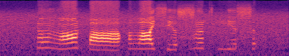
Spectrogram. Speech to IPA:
p ũ˧ ðˤ ɛ̃˨˦ p ɑ˨ | ðˤ æ˧ sʲ ɔ˨ s z ə̃˦ t͡s nʲ ə˧ s

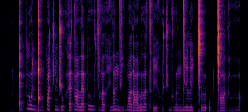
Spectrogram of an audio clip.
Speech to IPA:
ǃ ṳ p l u ə̯ ŋ͡ǃ ɑ̤ p ɑ t͡ʃ n d͡ʒ u h ɛ ɡ ɑ ð ɛ p ɦ ṳ t ɑ̤ ə̯ h i̤ ə̯ n d i̤ b ɑ ə̯ ɾ ɑ ð ɯ ə̯ tʼ i h ṳ t͡ʃ ɡʱ ɯ n d i l i ǀ ɯ ʔ u p ǀ ɑ ɡʱ ɑ̤

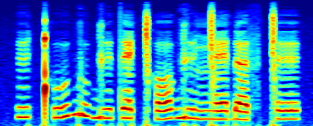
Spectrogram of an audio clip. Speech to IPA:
ɨ ǃʰ u ɡ u ɡ ɨ t ɛ ǀʰ ɔ ɡ ɨ ŋ͡ǀ ɛ ɗ ɐ s ǀ ɘ

